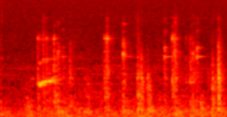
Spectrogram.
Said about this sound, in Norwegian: Han tar tak i det store roret av tre på seilskuta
